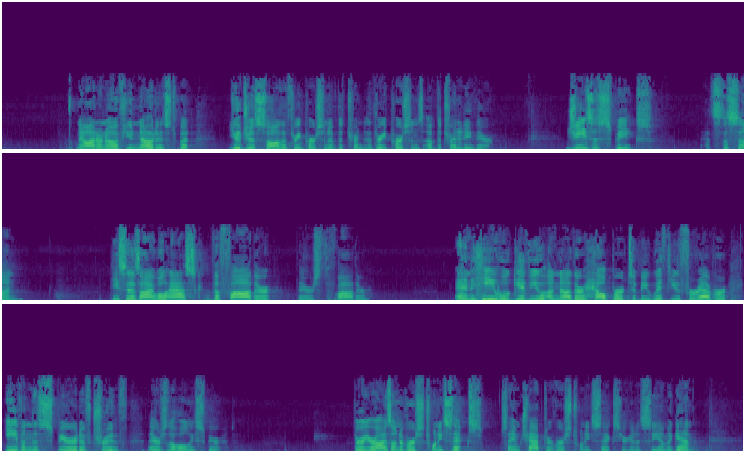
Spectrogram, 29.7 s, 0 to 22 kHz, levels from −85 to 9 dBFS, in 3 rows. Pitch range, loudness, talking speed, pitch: 155-225 Hz, -26 LUFS, 155 wpm, 190 Hz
